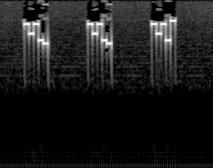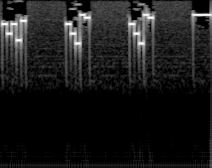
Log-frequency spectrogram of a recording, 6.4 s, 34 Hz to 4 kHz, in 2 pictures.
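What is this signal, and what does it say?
Five-tone selective call (ZVEI), heard as quick runs of five tones, tones of about 70 ms. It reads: 85832 85832 85839 85839 85220 85220
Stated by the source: ZVEI five-tone selective call received on SDR.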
